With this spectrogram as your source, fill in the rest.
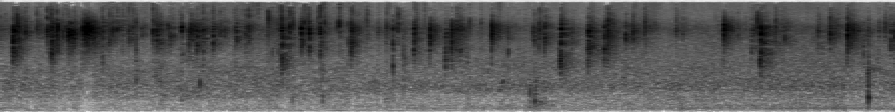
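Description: Rain falls with an irregular patter of drops striking surfaces close by, and the spattering rises and falls steadily throughout with no one talking.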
